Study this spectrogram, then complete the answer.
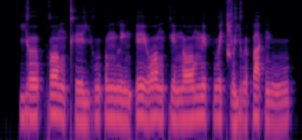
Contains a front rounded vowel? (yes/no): no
